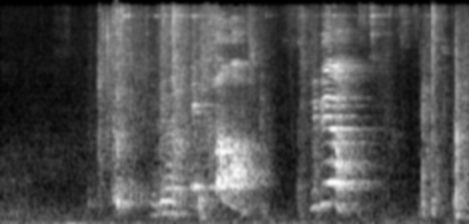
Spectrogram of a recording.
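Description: A young woman shouts angrily.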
